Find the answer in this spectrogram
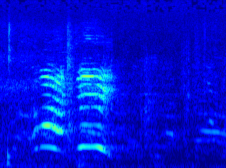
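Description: A high-pitched voice shouting two short calls across the field, distant.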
